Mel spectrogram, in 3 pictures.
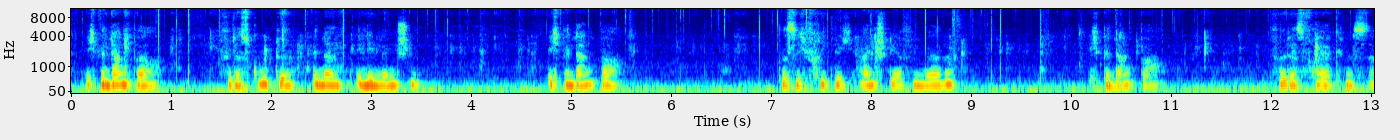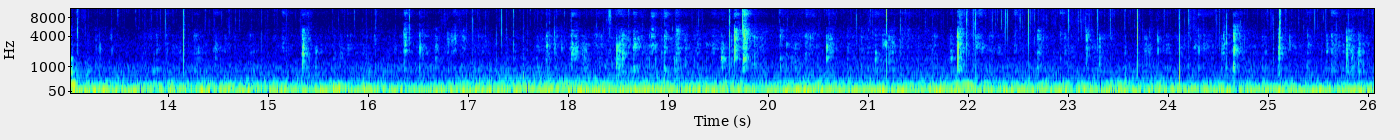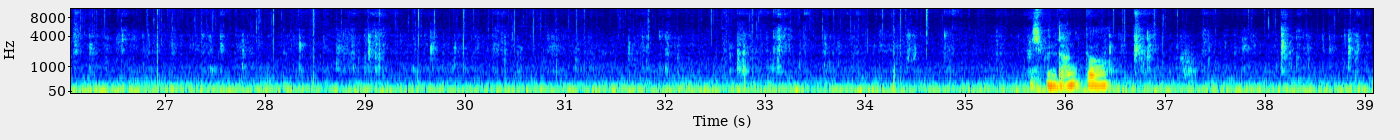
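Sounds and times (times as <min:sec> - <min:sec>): low steady rumble: 0:00.0 - 0:39.0
wood fire crackling: 0:00.0 - 0:39.0.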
